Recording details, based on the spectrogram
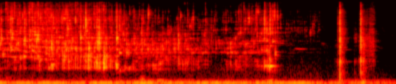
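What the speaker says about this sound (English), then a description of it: "and let's fill it up with some water" Water pours and splashes into a small electric kettle inside an off-road electric camper, a continuous hissing stream that tapers off into a couple of distinct drips at the end, with no talk.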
